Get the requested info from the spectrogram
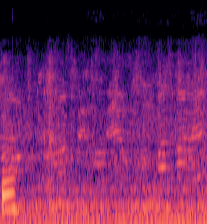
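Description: A steady low hum like a motor vehicle's engine running, with faint distant voices.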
